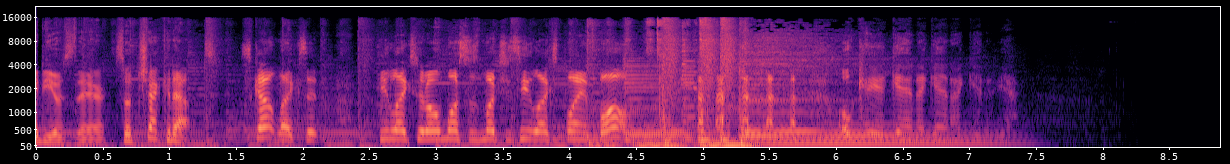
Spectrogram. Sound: laughter

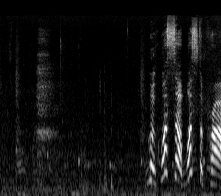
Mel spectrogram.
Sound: sighs

